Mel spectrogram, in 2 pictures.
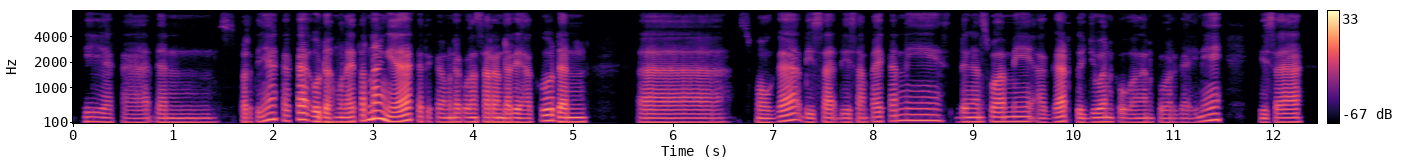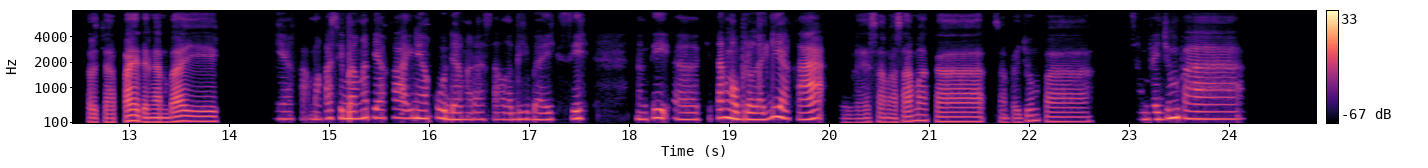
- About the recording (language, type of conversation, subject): Indonesian, advice, Mengapa saya sering bertengkar dengan pasangan tentang keuangan keluarga, dan bagaimana cara mengatasinya?
- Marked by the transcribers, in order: none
